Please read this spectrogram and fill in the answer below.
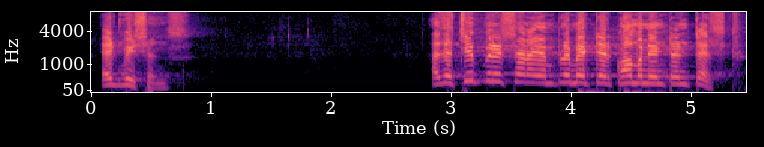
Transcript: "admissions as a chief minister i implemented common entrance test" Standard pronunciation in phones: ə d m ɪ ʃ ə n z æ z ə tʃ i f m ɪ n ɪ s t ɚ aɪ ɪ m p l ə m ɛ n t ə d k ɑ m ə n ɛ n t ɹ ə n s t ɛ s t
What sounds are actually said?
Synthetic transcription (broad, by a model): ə d m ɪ ʃ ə n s æ z ə tʃ i p m ɪ n ɪ s t ɚ aɪ ɪ m p l ə m ɛ n t ə d k ɑ m ə n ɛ n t ə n t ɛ s t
